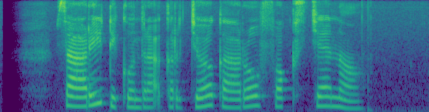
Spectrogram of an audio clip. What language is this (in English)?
Javanese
